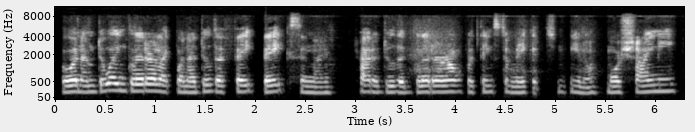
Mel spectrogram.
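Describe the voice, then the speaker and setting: A woman's voice: lowish voice, flat delivery, brisk, highs cut off. A woman hosting a craft tutorial, chatting casually with viewers by name and laughing often. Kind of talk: casual livestream crafting chat.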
